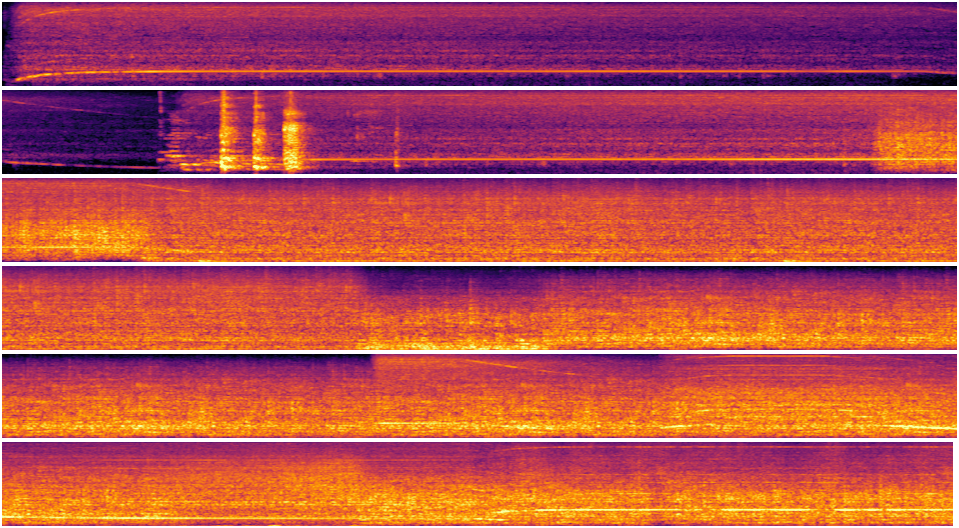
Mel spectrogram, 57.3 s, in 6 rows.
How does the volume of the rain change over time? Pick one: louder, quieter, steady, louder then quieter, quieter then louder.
steady.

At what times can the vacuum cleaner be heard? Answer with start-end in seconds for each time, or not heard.
0.0-21.2, 41.9-57.2.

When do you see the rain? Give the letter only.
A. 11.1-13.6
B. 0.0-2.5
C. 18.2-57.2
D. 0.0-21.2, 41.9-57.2
C.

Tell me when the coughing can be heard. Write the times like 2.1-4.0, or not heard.
11.1-13.6.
